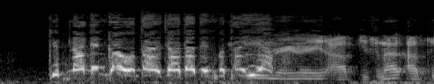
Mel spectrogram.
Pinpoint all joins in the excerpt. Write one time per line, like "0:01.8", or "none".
none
